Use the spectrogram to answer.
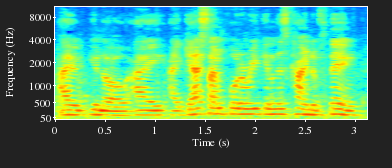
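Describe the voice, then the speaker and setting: A man's voice: a little high, steady tone, fairly quick, a bit bright. A man, an anthropology professor, answering audience questions in a thoughtful way with many fillers and restarts. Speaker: anthropology professor giving a talk. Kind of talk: academic Q&A answers. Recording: distant mic, faint noise.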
